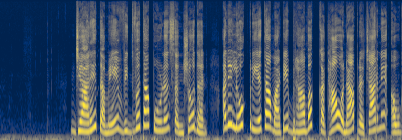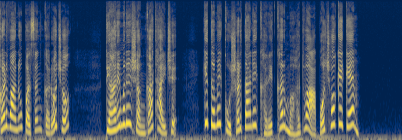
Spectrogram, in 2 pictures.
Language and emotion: Gujarati, disgusted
